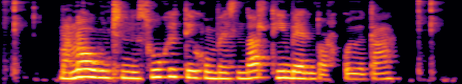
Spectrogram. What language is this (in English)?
Mongolian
